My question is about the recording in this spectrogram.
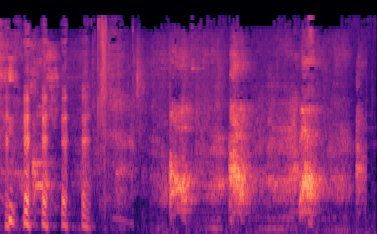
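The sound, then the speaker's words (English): Puppies yap in a quick burst of five or six high, sharp barks, then break into longer whining, whimpering cries that rise and fall, fairly loud. “Some happy puppies there.”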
